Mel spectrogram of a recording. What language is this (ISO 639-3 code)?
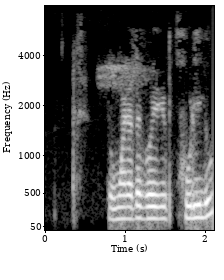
asm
